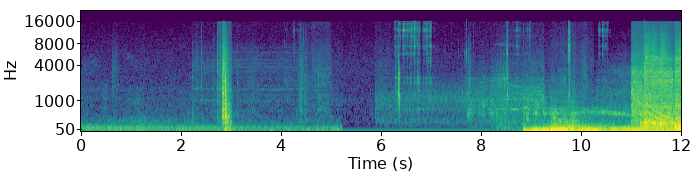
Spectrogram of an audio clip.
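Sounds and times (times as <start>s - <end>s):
car keys jingling: 6.3s - 7.1s
car engine starting and running: 8.9s - 12.0s.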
